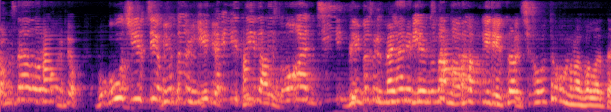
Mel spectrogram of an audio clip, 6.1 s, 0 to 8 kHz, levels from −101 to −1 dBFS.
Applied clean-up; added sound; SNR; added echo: neural mask model DeepFilterNet 3.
